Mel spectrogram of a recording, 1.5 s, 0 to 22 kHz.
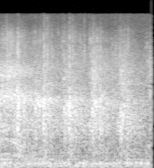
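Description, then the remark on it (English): An audience in Yankton applauds a couple still together since getting back together in 2009: a dense wash of many hands clapping steadily at moderate volume, continuous throughout. “Yeah, you can applaud that.”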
